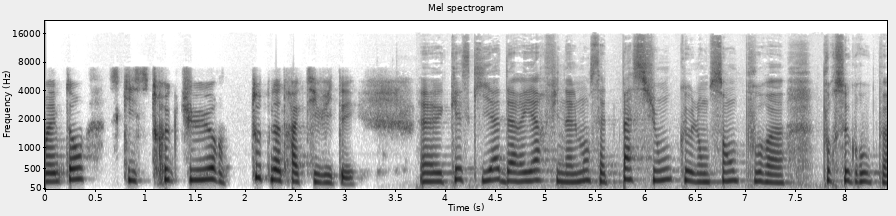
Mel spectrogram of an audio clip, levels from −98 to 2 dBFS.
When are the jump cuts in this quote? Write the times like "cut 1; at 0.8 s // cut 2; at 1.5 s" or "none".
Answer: cut 1; at 3.7 s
